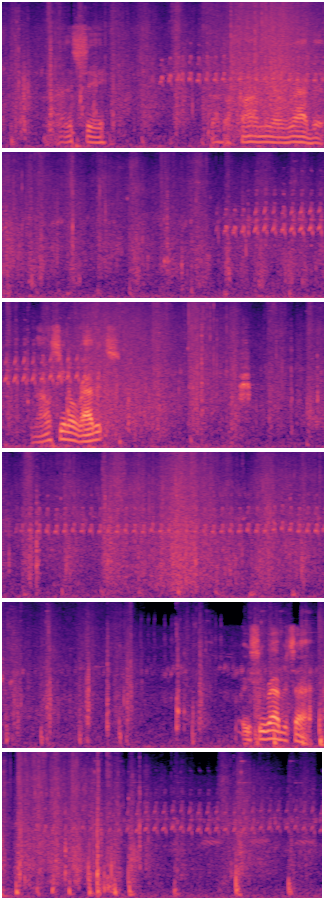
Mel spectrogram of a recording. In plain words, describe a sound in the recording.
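Footsteps rustle through grass and brush.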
